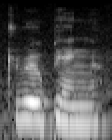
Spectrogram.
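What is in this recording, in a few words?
"drooping", US English; pronunciation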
